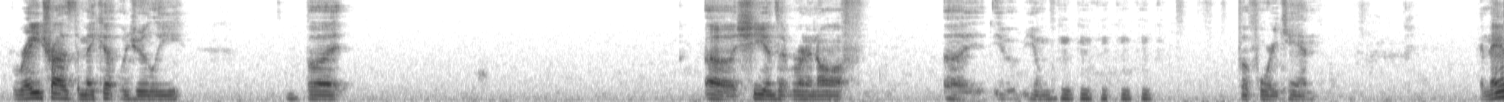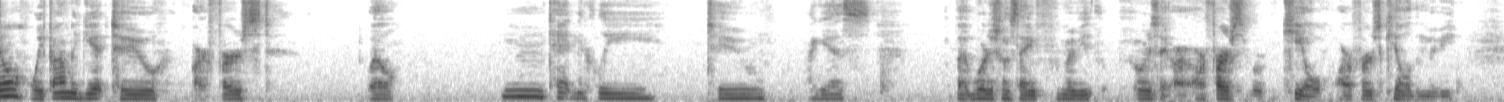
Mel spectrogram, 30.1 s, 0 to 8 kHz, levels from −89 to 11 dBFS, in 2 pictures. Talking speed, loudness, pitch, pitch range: 100 wpm, -25 LUFS, 115 Hz, 110-125 Hz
